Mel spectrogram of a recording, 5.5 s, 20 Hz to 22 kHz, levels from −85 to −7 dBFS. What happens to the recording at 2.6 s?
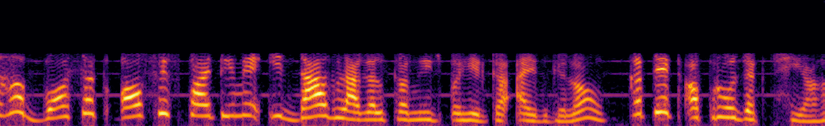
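At 2.6 s, as through the whole clip, USB whine is present: current drawn by the USB bus in 1 ms frames leaks into the audio through power or ground. The result is a steady whine pitched at 1 kHz with harmonics, strongest around 10 kHz, sitting about 30 dB below the speech.

The speech at that moment also carries the G.723.1 codec's damage, as it does throughout. The codec, running at a low rate of 6.3 kbit/s, strips everything above 3.8 kHz and updates its voice model slowly, leaving the voice muffled and hoarse, with smeared consonants.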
